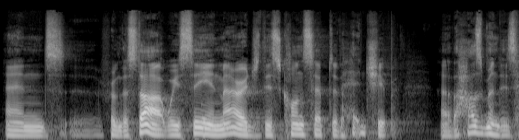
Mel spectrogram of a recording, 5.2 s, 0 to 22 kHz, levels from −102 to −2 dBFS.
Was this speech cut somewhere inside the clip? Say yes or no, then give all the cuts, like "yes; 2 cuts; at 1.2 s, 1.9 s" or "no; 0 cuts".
no; 0 cuts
